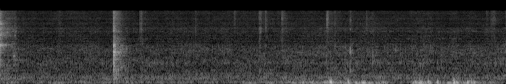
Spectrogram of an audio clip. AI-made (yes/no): yes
